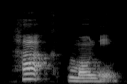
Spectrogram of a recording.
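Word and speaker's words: Hachmoni: to say it again they should just put a K money means wise and it's pronounced mon me in Hebrew in English we typically pronounce it Hawk Moni all right I'll go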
